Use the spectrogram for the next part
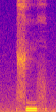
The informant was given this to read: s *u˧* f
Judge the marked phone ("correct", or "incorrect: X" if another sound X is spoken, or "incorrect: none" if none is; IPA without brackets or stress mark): correct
